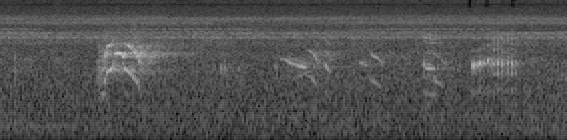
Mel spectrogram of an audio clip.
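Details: Black-hooded oriole (Oriolus xanthornus) calling: brief, clear whistled notes, first a bright burst, then softer scattered calls.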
